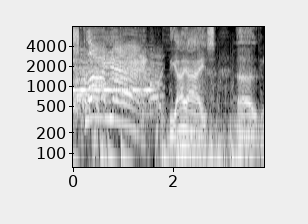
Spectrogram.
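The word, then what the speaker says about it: aye-aye: The II's uh pronounced I I but spelled a ye a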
